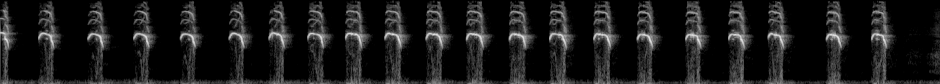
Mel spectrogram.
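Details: Young chickens peep over and over, a long even series of shrill, slightly bent notes spaced roughly every half second, with nothing else audible.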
